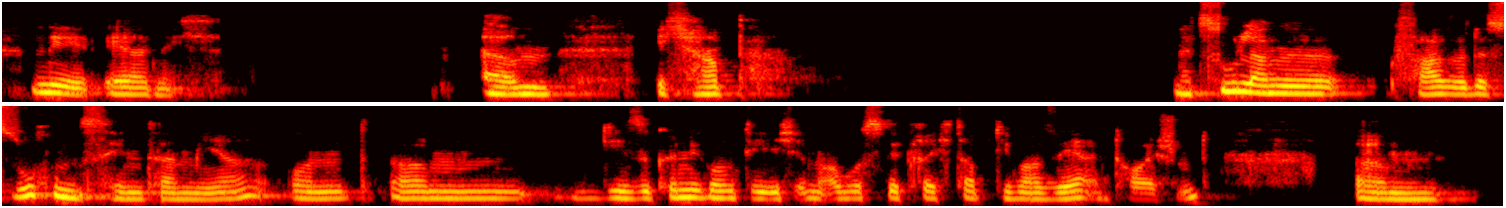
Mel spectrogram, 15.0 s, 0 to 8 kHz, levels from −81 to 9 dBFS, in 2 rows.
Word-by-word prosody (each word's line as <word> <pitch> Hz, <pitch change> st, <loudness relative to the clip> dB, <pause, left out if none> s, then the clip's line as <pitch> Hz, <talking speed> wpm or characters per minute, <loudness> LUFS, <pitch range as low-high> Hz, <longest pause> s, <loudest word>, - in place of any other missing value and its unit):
Ne, 185 Hz, -8 st, +4 dB
eher 165 Hz, -1 st, +3 dB
nicht. 145 Hz, -1 st, -10 dB, 1.3 s
Ähm, 165 Hz, -1 st, +4 dB, 0.5 s
ich -, -, -2 dB
habe 165 Hz, 0 st, +2 dB, 2.2 s
'ne 165 Hz, -, 0 dB
zu 225 Hz, +6 st, +4 dB
lange 180 Hz, -5 st, +6 dB, 0.2 s
Phase 160 Hz, 0 st, +2 dB
des 165 Hz, 0 st, 0 dB
Suchens 195 Hz, -2 st, +2 dB
hinter 145 Hz, -1 st, -2 dB
mir 150 Hz, +9 st, -2 dB
und, 155 Hz, 0 st, -3 dB
ähm, 160 Hz, 0 st, -1 dB
diese 160 Hz, -2 st, -3 dB
Kündigung, 175 Hz, -1 st, +1 dB
die 155 Hz, -3 st, -1 dB
ich 150 Hz, -, -3 dB
im 155 Hz, +2 st, -4 dB
August 155 Hz, +1 st, -3 dB
gekriegt 160 Hz, 0 st, -4 dB
habe, 165 Hz, -, -3 dB
die 155 Hz, -, -5 dB
war 145 Hz, -1 st, 0 dB
sehr 150 Hz, +4 st, +1 dB
enttäuschend. 150 Hz, +6 st, -7 dB, 0.7 s
Ähm 145 Hz, -2 st, -1 dB
160 Hz, 115 wpm, -23 LUFS, 150-170 Hz, 2.2 s, lange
